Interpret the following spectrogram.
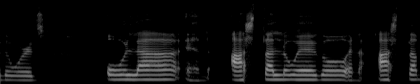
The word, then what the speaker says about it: hola: Notice that we don't say the letter H in Spanish, right? When we say the words hola and hasta luego and hasta mañana, we're not pronouncing that H.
